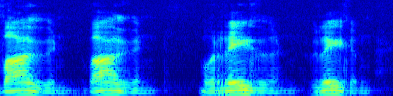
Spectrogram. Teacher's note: we have this voiced guttural spirant, as in South German pronunciation.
